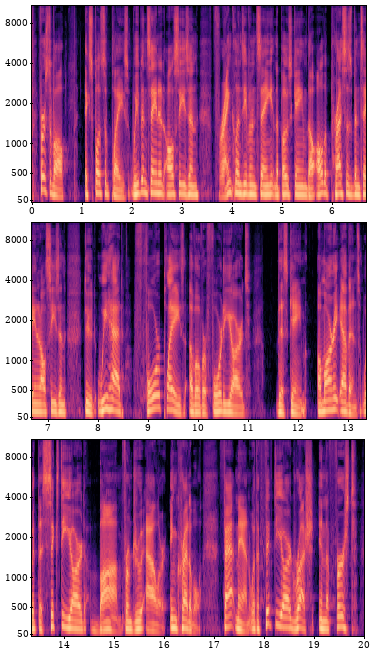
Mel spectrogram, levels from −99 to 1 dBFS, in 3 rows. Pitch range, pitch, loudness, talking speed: 130-160 Hz, 145 Hz, -16 LUFS, 175 wpm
